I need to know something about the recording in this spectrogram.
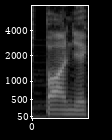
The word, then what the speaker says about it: Bahnya: She is Miss Bana.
